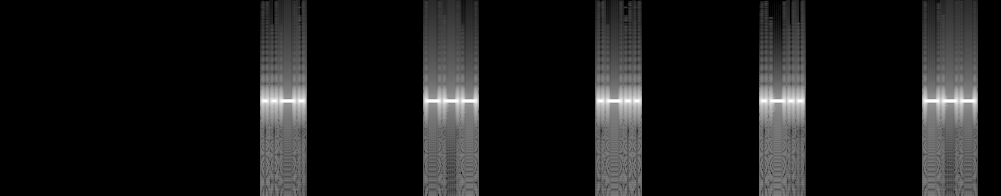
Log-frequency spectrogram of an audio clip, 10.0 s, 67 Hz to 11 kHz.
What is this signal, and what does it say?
Morse code, heard as a keyed tone, about 27 wpm, spaced as for 7 wpm, 800 Hz. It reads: FOLLO
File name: Special INGs / Special INGs-mp3s / VerySlowToFaster Ing @25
